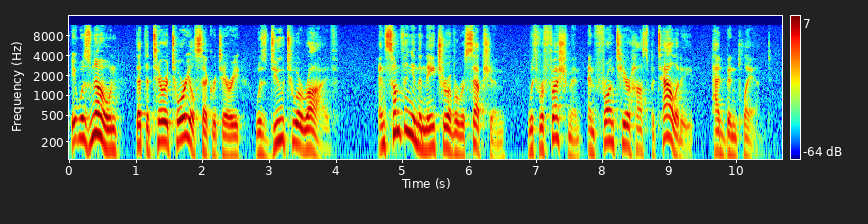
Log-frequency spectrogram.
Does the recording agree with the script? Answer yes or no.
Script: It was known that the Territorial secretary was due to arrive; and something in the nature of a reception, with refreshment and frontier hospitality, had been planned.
yes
